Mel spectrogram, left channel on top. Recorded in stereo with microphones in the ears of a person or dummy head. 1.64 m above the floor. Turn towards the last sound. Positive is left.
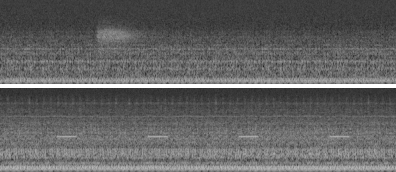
No sound to turn to.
